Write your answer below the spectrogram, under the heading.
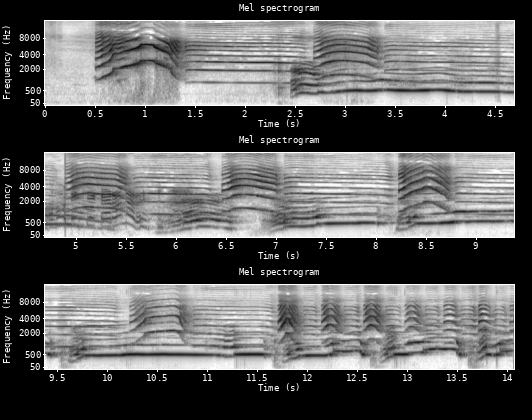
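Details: A pet dog, reacting to a funny sound played to it, howls and whines in long, wavering tones that rise and fall repeatedly.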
